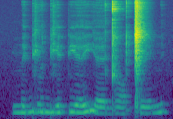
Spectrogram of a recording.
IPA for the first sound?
m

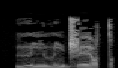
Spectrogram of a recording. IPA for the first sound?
ɨ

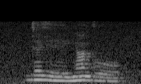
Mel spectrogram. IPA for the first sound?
ɡ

